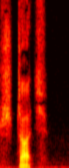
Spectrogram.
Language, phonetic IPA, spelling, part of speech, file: Polish, [ʃt͡ʃat͡ɕ], szczać, verb, Pl-szczać.ogg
